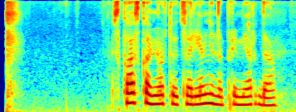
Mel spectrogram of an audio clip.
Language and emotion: Russian, neutral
